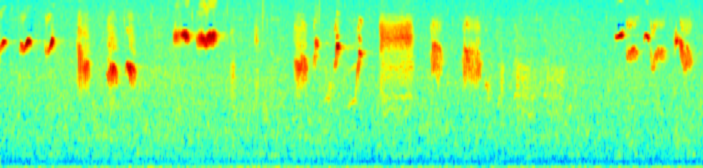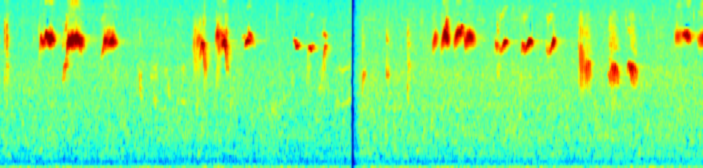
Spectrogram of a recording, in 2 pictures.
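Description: American dipper singing: phrases of short, high notes, each note repeated a few times, going on through the whole stretch over a steady background rush.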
